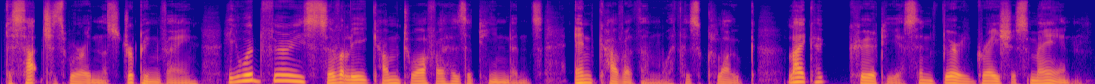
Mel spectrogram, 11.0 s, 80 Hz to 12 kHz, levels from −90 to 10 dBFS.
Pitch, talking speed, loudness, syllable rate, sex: 110 Hz, 165 wpm, -20 LUFS, 4.4 syllables/s, male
